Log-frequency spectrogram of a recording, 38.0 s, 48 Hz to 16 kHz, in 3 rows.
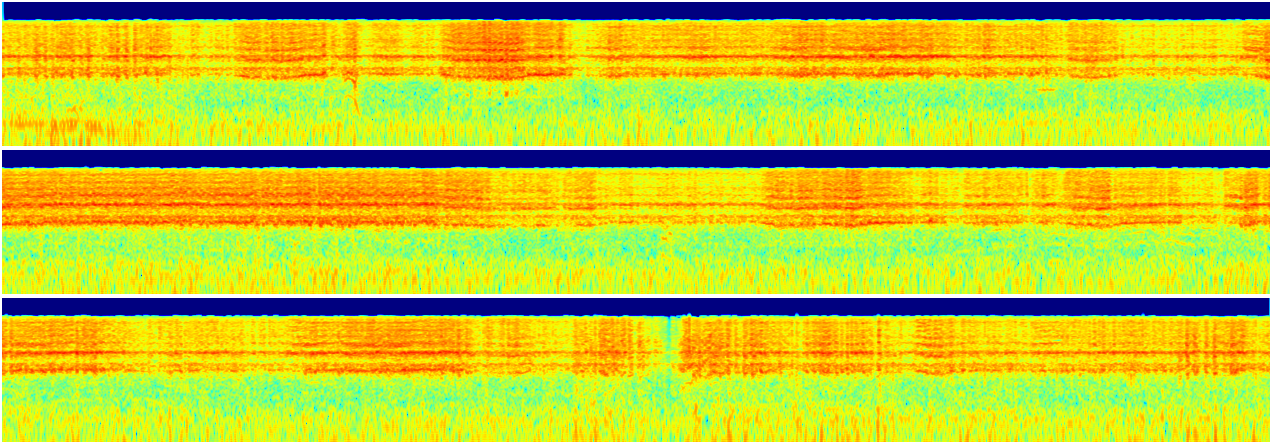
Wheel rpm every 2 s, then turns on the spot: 230, 230, 230, 230, 230, 230, 210, 200, 200, 220, 220, 230, 230, 230, 220, 200, 190, 230, 230.
none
